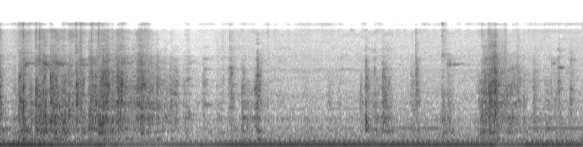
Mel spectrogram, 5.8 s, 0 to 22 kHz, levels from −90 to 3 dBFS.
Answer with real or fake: fake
